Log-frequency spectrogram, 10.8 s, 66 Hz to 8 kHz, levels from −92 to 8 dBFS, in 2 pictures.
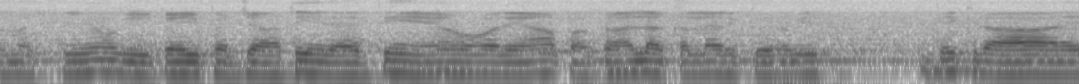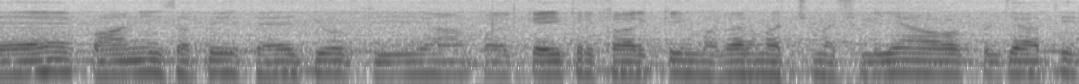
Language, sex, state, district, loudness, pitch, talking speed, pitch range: Hindi, male, Uttar Pradesh, Budaun, -32 LUFS, 120 Hz, 160 wpm, 120-125 Hz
